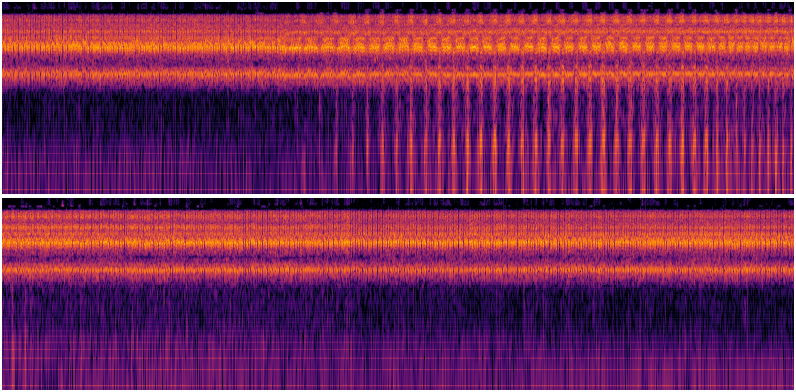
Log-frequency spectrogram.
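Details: Cicada song: a loud, continuous shrill buzz held for the whole recording, with a stretch of rapid rhythmic pulsing in the middle before it settles back to a steady drone.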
